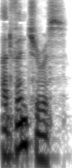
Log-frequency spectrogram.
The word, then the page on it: adventurous: British English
